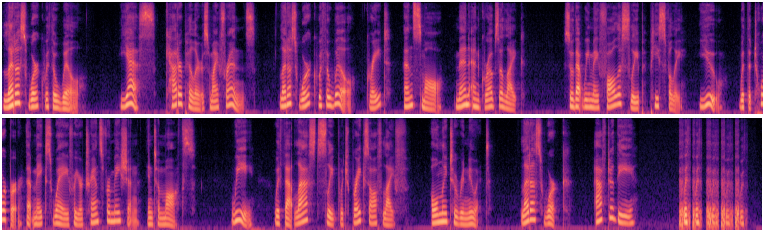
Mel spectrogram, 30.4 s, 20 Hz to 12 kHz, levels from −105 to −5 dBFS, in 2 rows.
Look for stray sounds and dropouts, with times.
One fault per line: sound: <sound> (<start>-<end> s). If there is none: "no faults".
sound: laugh (28.8-30.1 s)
